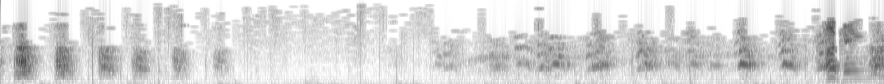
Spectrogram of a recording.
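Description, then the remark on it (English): A sled dog team barks and yips as the team is stopped, first in a quick series of sharp barks, then a busier stretch of overlapping yelps and whines that grows louder toward the end. “Stopped the dog team and walked toward Chuck's cabin.”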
